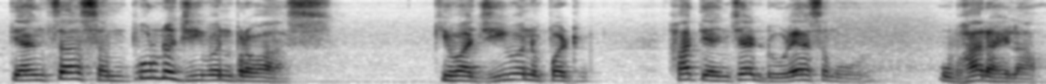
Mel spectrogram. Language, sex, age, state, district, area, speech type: Marathi, male, 45-60, Maharashtra, Satara, rural, spontaneous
